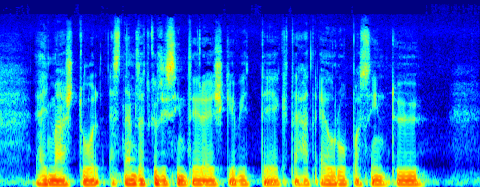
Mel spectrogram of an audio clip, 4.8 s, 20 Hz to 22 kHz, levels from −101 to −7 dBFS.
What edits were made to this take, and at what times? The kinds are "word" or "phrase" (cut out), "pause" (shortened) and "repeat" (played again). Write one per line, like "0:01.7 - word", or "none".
none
